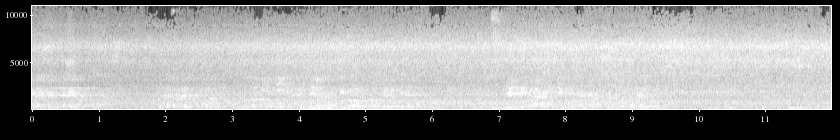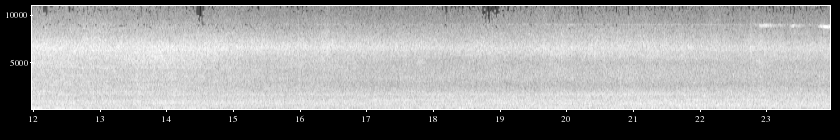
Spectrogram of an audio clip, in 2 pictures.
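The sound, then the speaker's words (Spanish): A long train passes in a steady, continuous roar of rumbling and rushing noise. The sound holds at an even loudness for the whole span, with no clear breaks or separate events. “Qué largo es ese tren, ¿no?”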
